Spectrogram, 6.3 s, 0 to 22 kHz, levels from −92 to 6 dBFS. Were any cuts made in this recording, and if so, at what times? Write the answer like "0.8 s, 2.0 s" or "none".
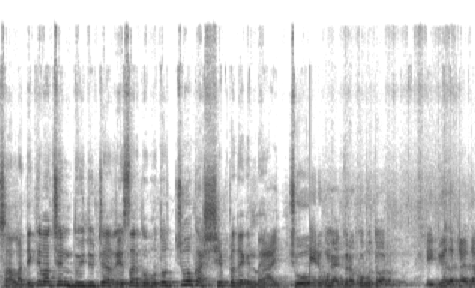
4.1 s

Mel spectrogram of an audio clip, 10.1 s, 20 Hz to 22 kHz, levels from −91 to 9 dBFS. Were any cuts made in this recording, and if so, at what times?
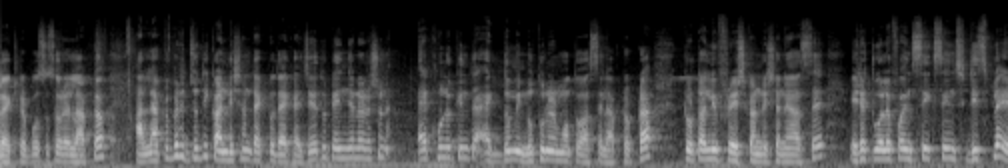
none

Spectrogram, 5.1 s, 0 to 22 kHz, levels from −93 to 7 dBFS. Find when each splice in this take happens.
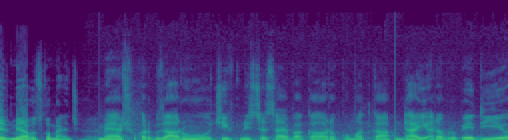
1.0 s, 4.0 s

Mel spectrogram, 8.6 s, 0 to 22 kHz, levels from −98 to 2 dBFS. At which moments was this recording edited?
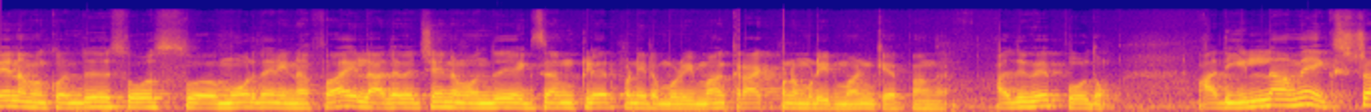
none

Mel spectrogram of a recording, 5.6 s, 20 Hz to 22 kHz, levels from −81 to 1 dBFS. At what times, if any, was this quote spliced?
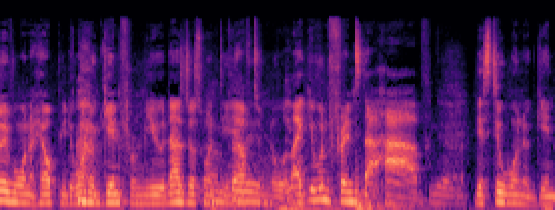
none

